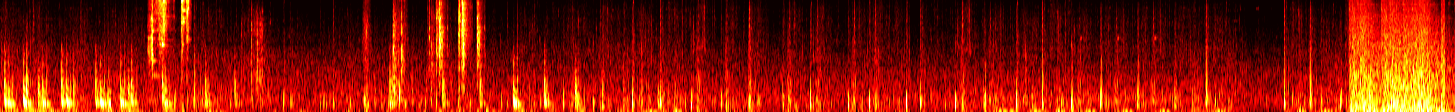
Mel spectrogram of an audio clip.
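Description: Footsteps run steadily on hard ground.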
